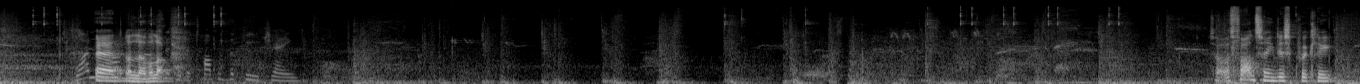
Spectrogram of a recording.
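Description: Spells crackle and burst in quick bursts.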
